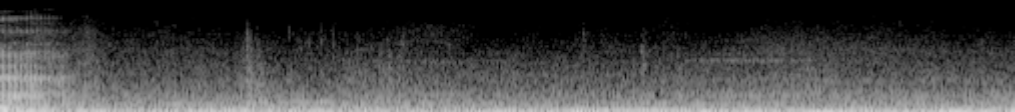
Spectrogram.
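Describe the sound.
A car drives along with a faint, steady low engine and road rumble that stays continuous throughout, with no clear voices.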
